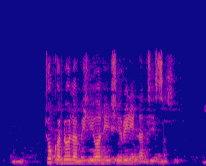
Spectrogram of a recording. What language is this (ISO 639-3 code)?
swa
